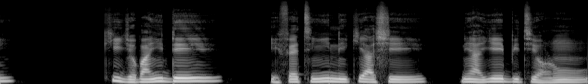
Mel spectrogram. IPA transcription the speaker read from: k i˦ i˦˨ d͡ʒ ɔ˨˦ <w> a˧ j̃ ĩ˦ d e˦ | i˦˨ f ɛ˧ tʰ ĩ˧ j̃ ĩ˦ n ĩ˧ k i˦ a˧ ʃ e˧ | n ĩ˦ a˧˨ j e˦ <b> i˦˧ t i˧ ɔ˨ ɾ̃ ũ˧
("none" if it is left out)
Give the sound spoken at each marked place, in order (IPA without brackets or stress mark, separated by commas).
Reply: b, b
